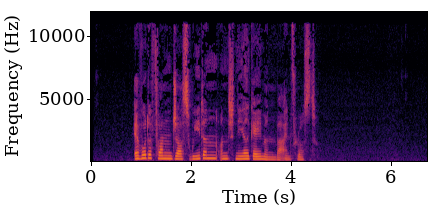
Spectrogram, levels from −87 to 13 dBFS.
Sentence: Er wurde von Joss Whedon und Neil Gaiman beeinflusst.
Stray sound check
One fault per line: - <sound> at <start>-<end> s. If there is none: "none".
none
